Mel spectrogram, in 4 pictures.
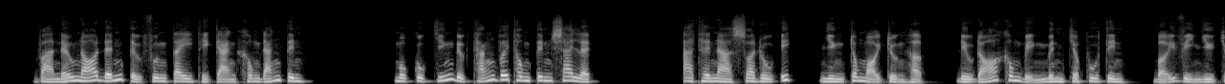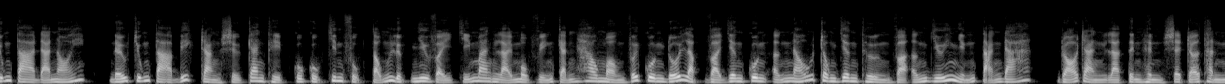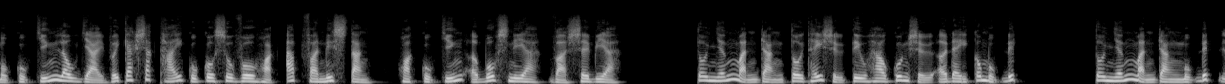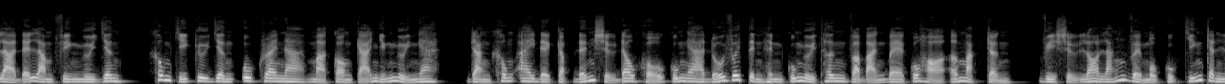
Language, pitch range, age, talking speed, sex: Vietnamese, 110-155 Hz, 20-39, 230 wpm, male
